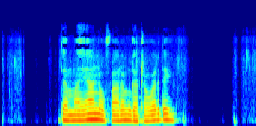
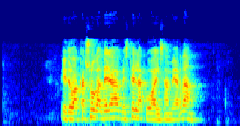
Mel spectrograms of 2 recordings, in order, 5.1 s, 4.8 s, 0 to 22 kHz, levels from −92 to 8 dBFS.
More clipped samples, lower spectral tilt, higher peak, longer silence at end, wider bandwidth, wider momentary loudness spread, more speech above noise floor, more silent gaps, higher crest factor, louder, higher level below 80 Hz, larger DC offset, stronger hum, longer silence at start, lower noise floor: neither; first, -8.5 dB/octave vs -3 dB/octave; second, -4 dBFS vs 0 dBFS; second, 0.45 s vs 0.85 s; about the same, 7.8 kHz vs 7.4 kHz; about the same, 8 LU vs 8 LU; second, 42 dB vs 56 dB; first, 3.92-4.10 s, 4.16-4.39 s, 4.51-4.61 s vs none; about the same, 16 dB vs 18 dB; second, -18 LUFS vs -15 LUFS; about the same, -62 dBFS vs -66 dBFS; neither; neither; about the same, 1.2 s vs 1.2 s; second, -59 dBFS vs -72 dBFS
